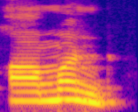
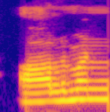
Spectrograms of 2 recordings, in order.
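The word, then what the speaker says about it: almond: देंगे ठीक है ना एल को नहीं पढ़ेंगे इसको पढ़ेंगे हम आमंड आलमंड नहीं पढ़ना है आमंड ठीक है ना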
